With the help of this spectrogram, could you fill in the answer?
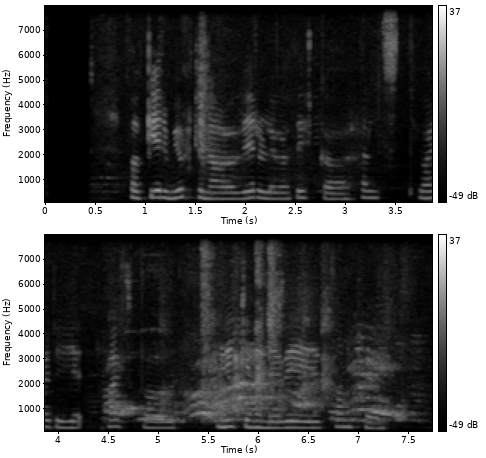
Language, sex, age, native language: Icelandic, female, 18-19, Icelandic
